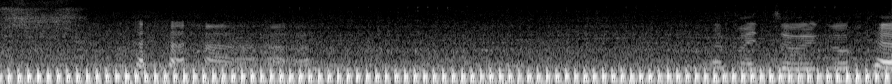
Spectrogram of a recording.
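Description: Small gasoline engine of an Autopia ride car at Disneyland Paris, a steady, close, pulsing putter at constant loudness with people talking over it.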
